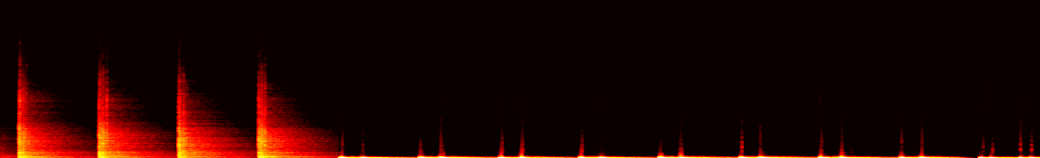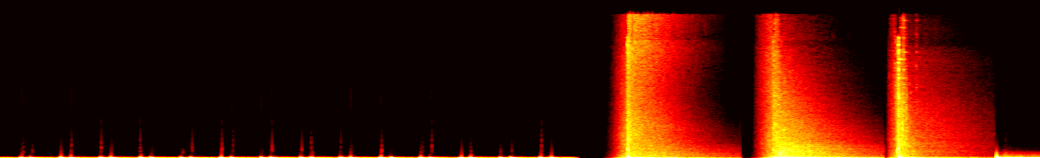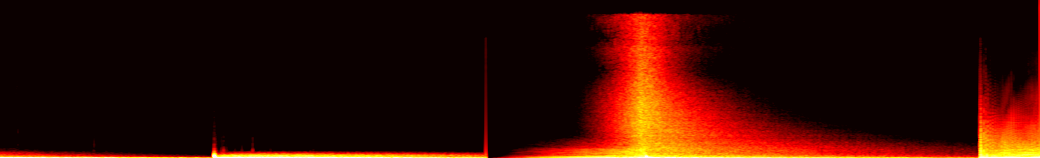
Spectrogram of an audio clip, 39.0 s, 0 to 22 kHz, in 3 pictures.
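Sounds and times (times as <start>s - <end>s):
heartbeat thumps: 4.2s - 20.0s, 25.4s - 32.1s.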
